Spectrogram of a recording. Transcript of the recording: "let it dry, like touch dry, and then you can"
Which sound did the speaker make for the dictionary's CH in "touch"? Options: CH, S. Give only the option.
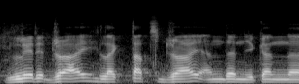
S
